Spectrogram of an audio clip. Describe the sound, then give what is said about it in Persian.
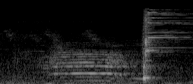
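A cow at a cattle farm lets out a single long, low moo with a rich harmonic tone, rising and then fading, followed by a brief sharp knock. No one speaks. “همکنون در یک سرایداری یک گاوداری سکنا گزیده ایم.”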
